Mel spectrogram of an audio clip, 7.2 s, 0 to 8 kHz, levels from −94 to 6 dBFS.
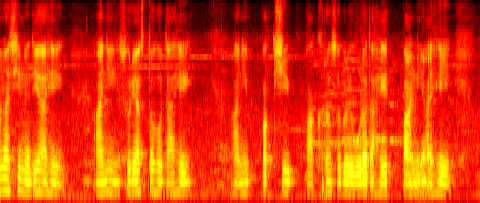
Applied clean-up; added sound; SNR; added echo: none; none; none; none.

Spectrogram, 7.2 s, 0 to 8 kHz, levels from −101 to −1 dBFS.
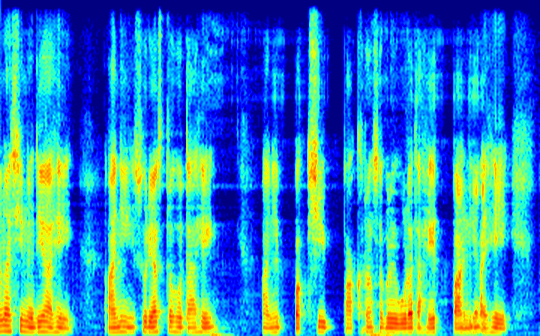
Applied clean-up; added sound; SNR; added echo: neural mask model DeepFilterNet 3.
